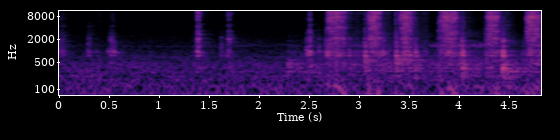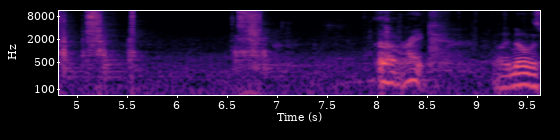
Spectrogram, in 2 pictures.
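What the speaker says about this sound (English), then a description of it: "let's tighten up the clamp" Ratchet tightening a reused exhaust pipe clamp on a 2007-2010 Chrysler Sebring during catalytic converter replacement: a series of about eight close, rhythmic ratcheting bursts, then a few more, with brief talk near the end.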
